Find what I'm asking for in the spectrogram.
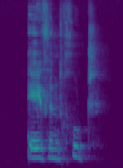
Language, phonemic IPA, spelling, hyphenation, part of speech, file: Dutch, /ˌeː.və(n)ˈɣut/, evengoed, even‧goed, adverb, Nl-evengoed.ogg
- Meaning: 1. just as well 2. all in all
